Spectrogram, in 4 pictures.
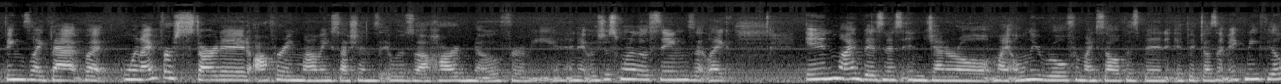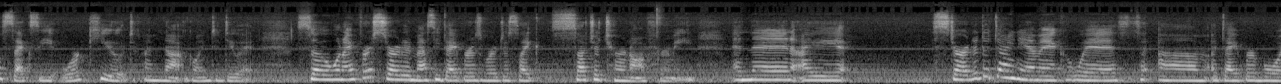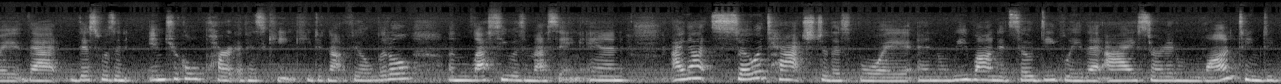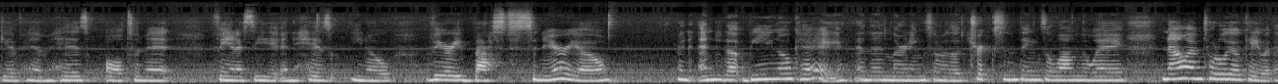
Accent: American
